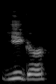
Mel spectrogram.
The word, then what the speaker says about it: Yeager: Wars name ever, because I keep wanting to call him Jaeger, and I'm pretty sure everyone's going to want to keep calling him Jaeger, but Yeager, it's like eager, only ye old eagerness.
